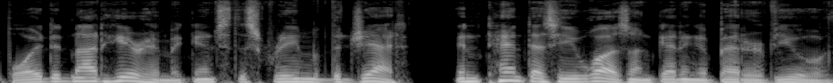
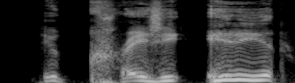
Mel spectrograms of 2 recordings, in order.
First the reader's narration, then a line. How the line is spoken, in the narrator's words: Ross grunted in his ear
